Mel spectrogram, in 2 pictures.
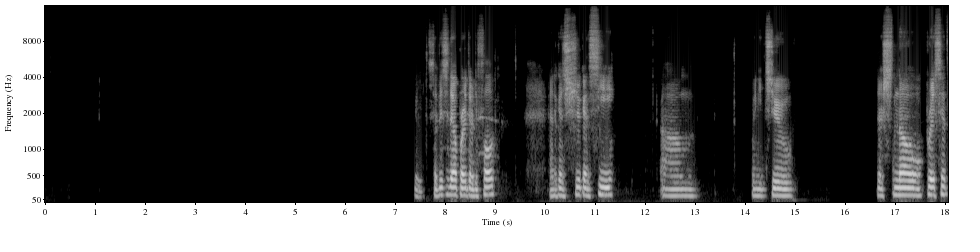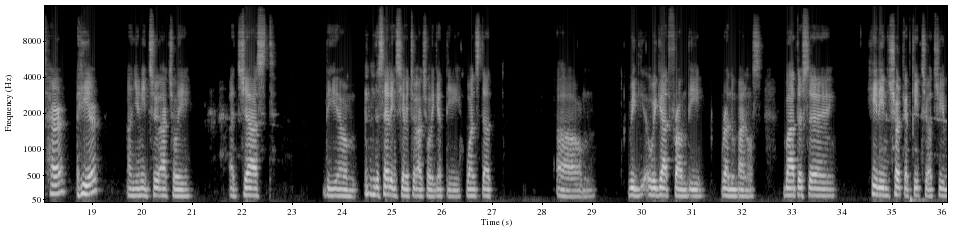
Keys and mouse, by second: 0.4 alt+shift+z, 1.1 Tab, 2.1 Tab, 2.8 shift+q, 4.7 w, 7.4 shift+click, 9.1 shift+click, 14.8 F9.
